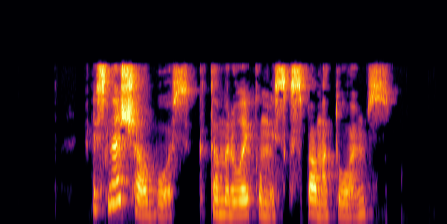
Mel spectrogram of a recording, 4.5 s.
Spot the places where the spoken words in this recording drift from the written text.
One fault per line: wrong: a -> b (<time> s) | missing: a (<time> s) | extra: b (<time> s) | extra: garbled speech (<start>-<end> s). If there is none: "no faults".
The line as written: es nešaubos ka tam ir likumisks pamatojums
no faults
